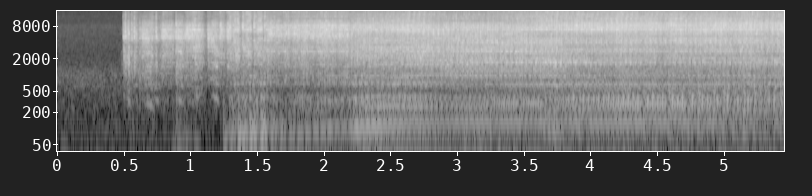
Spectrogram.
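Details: Moto Guzzi twin, cold, restarted after not running for over ten years, with new carb parts, on choke, no throttle fitted yet: quick starter whirr, then catches and settles into a steady, even fast idle; smoke is old bore oil burning off; healthy cold start.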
